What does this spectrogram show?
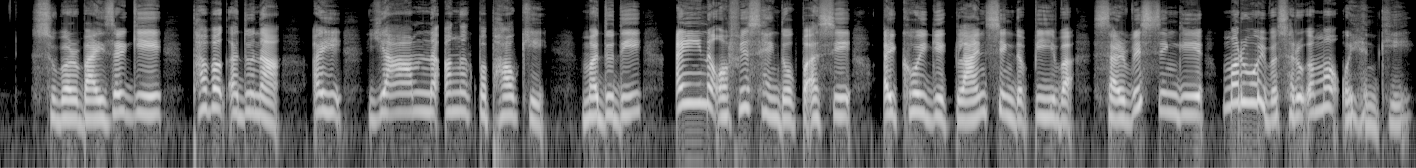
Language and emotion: Manipuri, surprised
